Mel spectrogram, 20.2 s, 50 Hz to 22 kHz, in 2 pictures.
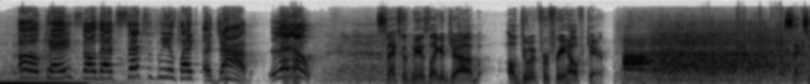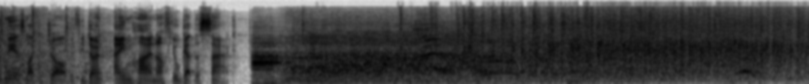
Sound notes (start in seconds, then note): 7.9 laughter; 16.4 laughter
